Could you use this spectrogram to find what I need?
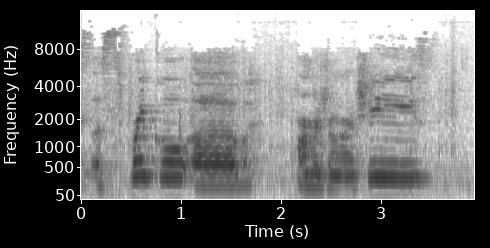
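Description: Dry breadcrumbs are shaken into a bowl.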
